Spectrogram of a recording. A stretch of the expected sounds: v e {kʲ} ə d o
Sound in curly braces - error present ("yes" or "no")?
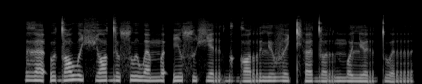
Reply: yes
